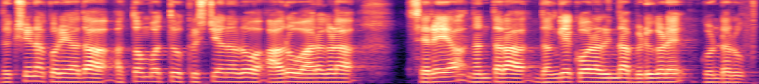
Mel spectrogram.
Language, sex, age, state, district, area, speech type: Kannada, male, 18-30, Karnataka, Chikkaballapur, rural, read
